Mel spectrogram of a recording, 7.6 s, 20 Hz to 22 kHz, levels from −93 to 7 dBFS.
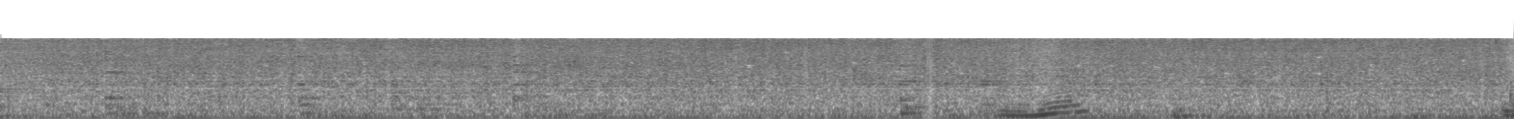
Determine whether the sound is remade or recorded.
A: recorded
